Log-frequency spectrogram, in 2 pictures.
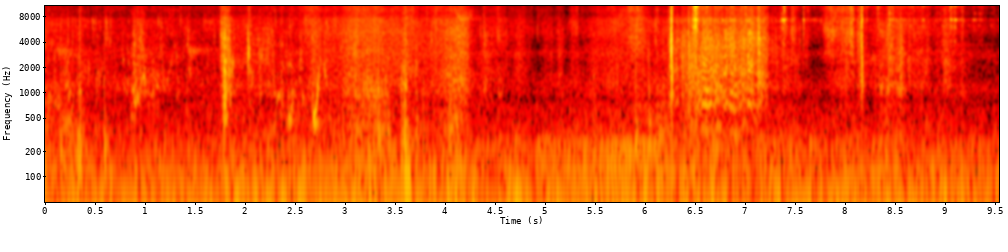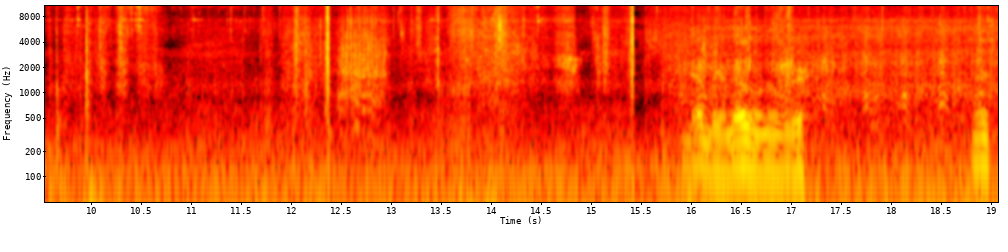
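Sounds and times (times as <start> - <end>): fishing tackle clicking and rattling: 6.3 - 19.0.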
